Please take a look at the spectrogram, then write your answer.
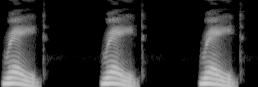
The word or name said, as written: raid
